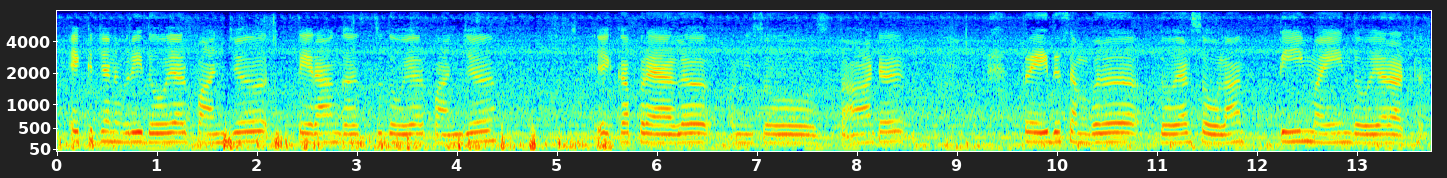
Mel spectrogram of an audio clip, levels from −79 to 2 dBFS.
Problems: none marked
